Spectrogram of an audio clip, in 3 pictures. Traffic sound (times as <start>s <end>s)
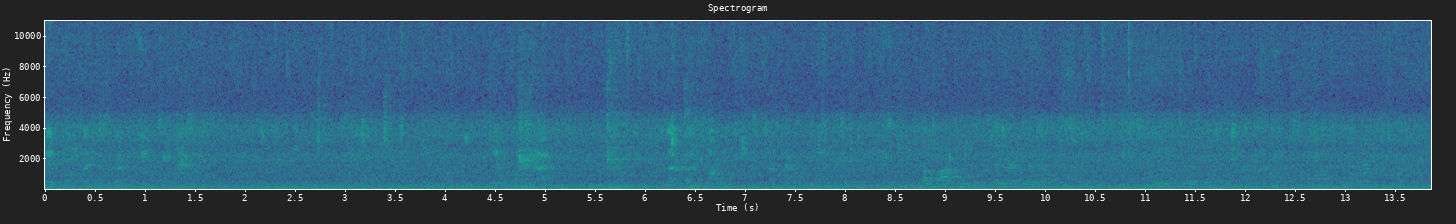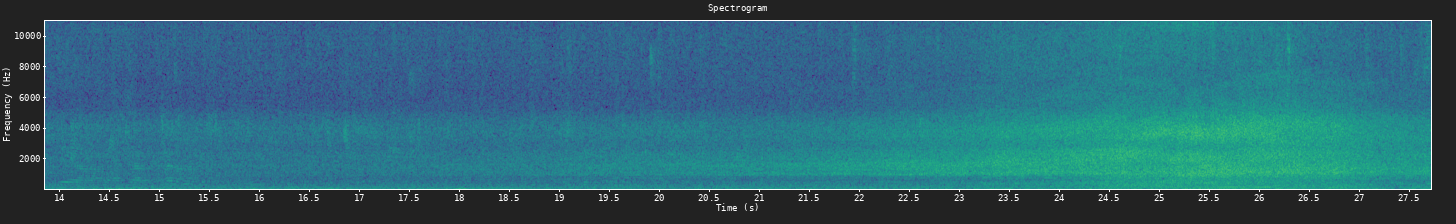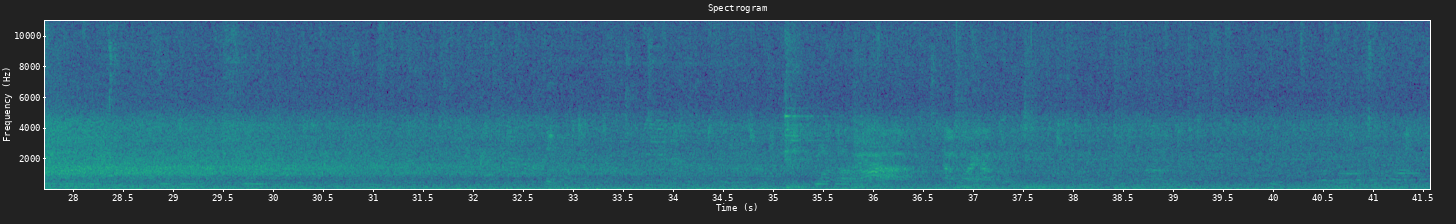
19.6s 32.6s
